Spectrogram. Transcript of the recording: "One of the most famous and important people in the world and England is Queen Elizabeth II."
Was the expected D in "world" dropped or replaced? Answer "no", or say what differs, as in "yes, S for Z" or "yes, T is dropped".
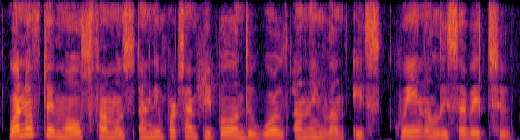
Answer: no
